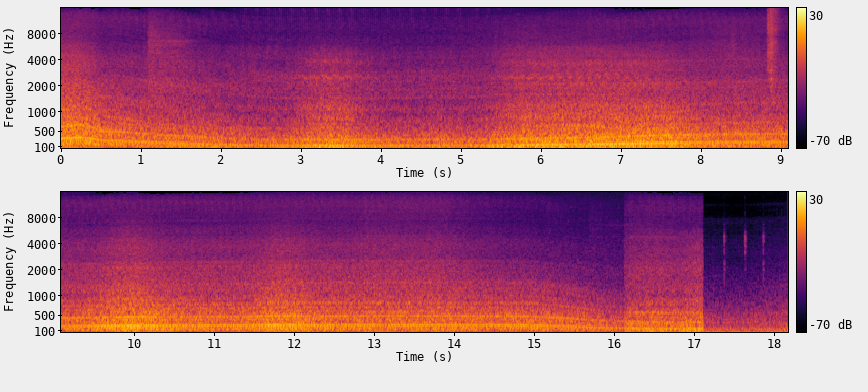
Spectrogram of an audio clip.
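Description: A bus engine hums loudly from outside, its pitch rising and then falling.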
